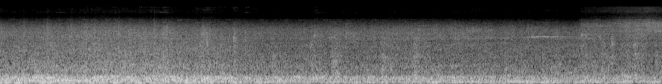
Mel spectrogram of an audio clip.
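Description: Passenger coaches of a train hauled by a D12E diesel locomotive rolling past close by, the wheels on the rails making a steady low rumble that is loudest in the first couple of seconds.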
